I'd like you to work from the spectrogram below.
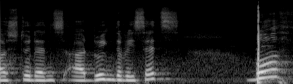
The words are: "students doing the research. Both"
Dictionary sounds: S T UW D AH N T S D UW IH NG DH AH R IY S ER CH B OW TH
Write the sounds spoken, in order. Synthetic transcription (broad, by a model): S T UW D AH N T S D UW IH NG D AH R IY S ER S B OW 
